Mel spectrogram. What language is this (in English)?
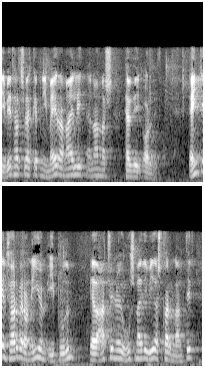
Icelandic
